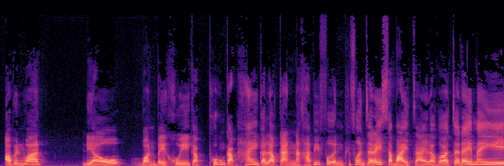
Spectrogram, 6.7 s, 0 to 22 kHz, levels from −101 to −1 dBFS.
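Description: A speech recording with nothing technically wrong to report.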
